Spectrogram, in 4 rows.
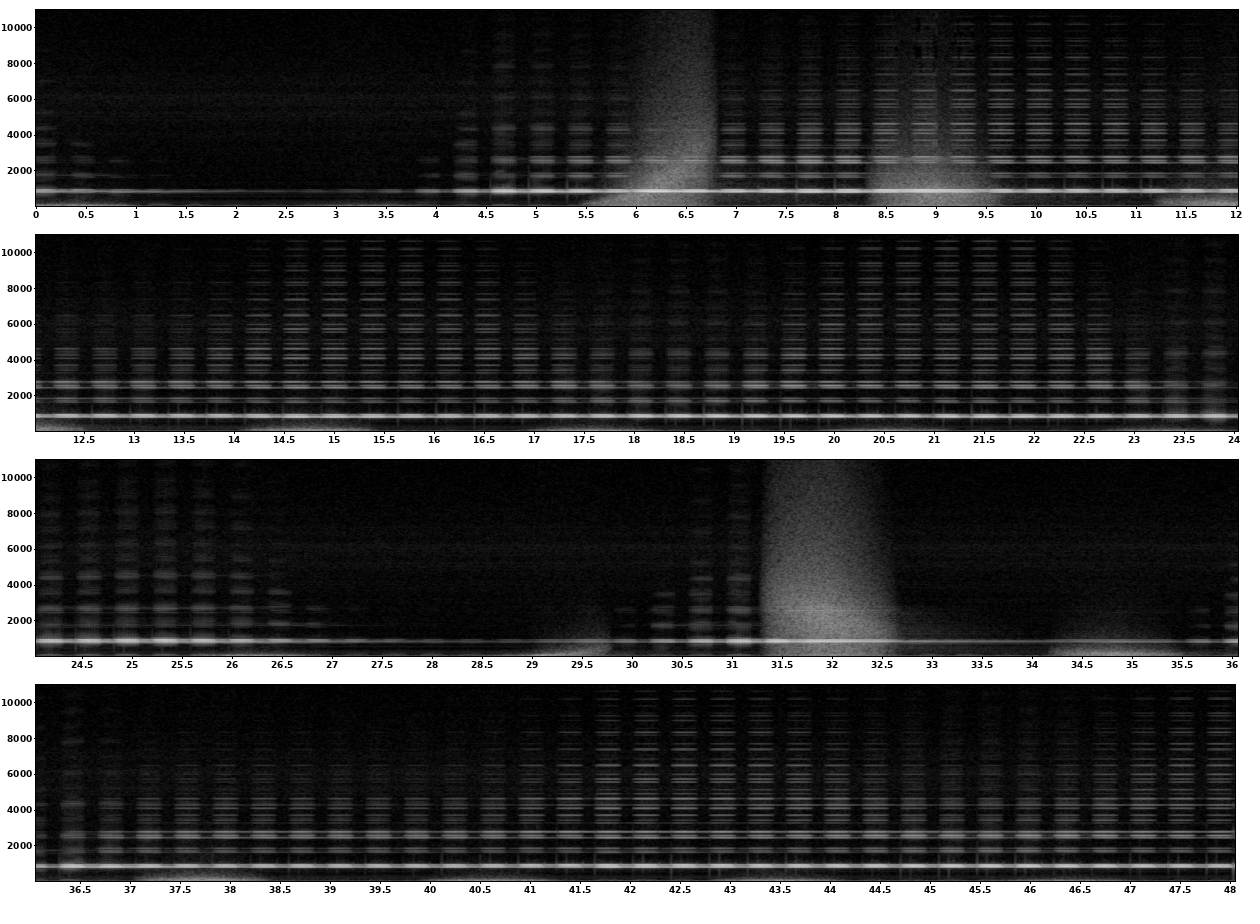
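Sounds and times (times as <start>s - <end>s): synth swooshes: 5.5s - 6.9s, 8.2s - 10.0s, 31.3s - 33.2s
pulsing high synth tone: 5.6s - 6.8s, 8.2s - 9.8s, 31.4s - 32.9s.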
